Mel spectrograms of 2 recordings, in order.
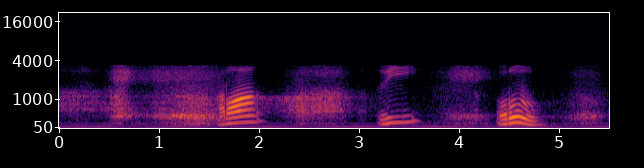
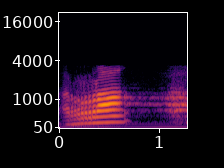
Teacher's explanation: اس کے ادائیگی میں آواز میں کپ کپاہٹ ہوگی، جسے رعشہ کہتے ہیں، کپ کپاہٹ ہوگی. · اس کی خوبی ہے کہ اس میں تکرار کی مشابہت ہو، مکمل تکرار نہ ہو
